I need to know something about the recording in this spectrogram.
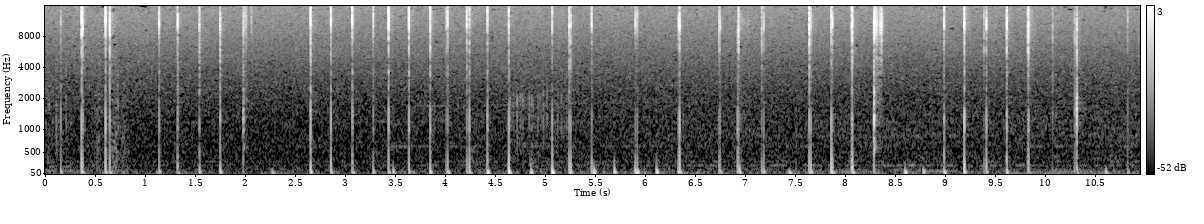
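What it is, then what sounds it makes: Glass and stainless steel smartphone. Long nails tap and scratch along the stainless steel frame of an iPhone 12 Pro, a solid glass-backed phone held sideways and then turned on edge. About 41 short, dry clicks sound in an uneven rhythm, each with a bright tick and a dull low knock, dying away almost instantly over a faint scratchy hiss.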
